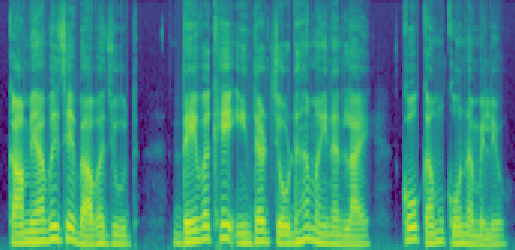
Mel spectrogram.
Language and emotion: Sindhi, neutral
